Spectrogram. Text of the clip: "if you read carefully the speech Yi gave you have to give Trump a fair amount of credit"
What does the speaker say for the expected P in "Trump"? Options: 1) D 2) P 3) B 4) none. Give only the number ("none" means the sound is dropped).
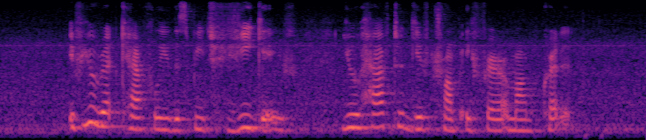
2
